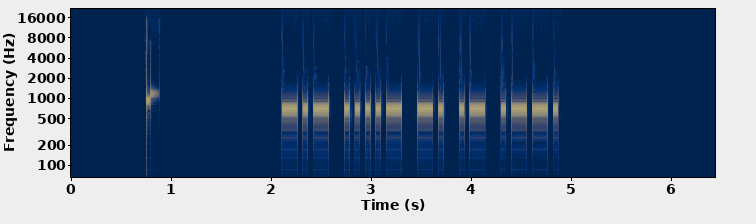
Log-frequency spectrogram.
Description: Morse code, heard as a keyed tone, about 22 wpm, 700 Hz. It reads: K4NAP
